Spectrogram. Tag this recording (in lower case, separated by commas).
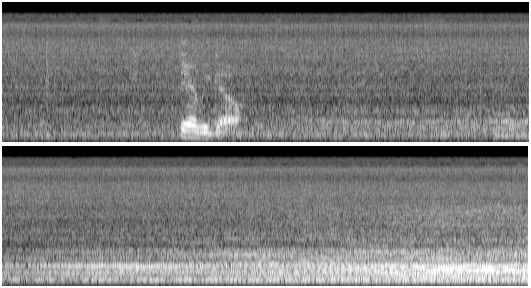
speech, sound effect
